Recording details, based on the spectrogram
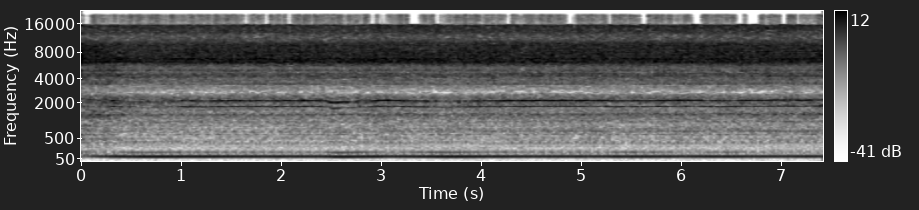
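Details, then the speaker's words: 2008 Mustang GT V8 first cold start after oil change to synthetic Pennzoil Platinum with new filter: deep, even burble at steady fast cold idle, no ticks or knocks; normal cold idle. "we're gonna do its first cold start we'll see how it sounds now understand that the first second or two that it runs it has to move the oil around so it will likely make a little bit of noise but it'll quiet out"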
